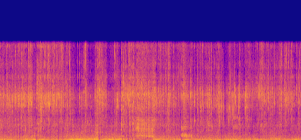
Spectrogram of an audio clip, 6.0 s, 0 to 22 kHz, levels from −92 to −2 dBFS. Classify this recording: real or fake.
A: fake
